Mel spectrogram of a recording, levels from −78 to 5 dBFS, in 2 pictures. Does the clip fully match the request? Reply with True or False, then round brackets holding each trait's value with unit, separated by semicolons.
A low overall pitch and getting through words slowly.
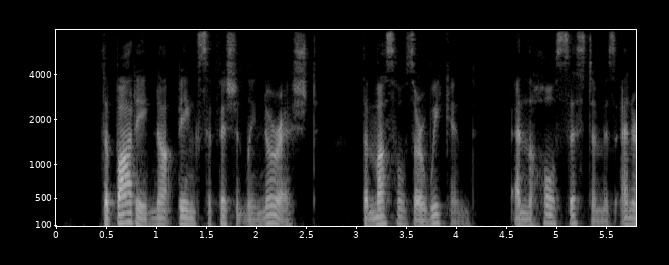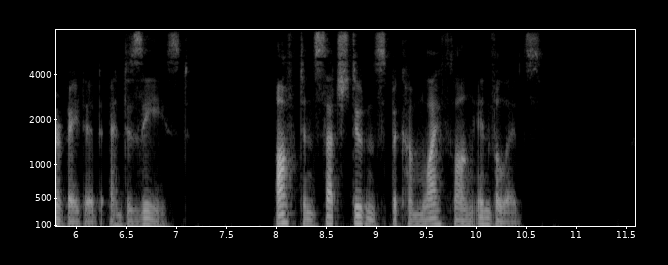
True (100 Hz; 125 wpm)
